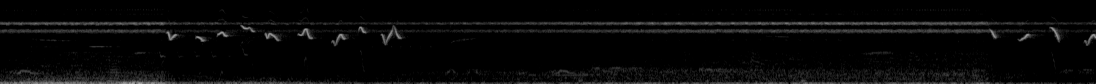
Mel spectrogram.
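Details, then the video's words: Bunting singing a rapid series of short up-and-down whistles for about two seconds, a long pause, then a few more similar notes, against a steady high insect buzz. "Passaro breasted Bunting"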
